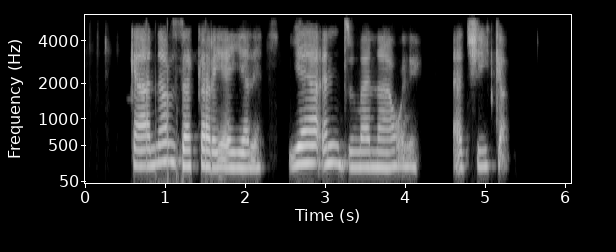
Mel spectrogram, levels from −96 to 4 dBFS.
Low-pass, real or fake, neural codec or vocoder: 5.4 kHz; fake; codec, 16 kHz, 4 kbps, X-Codec, HuBERT features, trained on general audio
